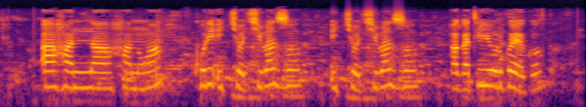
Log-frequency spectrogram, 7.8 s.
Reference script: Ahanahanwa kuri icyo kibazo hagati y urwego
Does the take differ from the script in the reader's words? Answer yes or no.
yes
